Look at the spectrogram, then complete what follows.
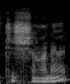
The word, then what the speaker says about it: Kishshana: no my whole name is my name is kashana it is spelled k-i-s-h s-h-a-a-n-a my whole life you can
